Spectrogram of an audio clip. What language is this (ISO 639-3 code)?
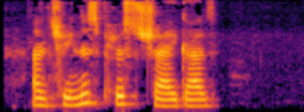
abk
